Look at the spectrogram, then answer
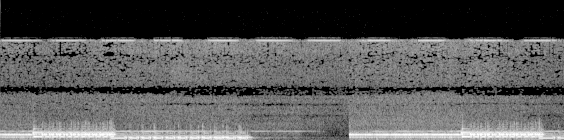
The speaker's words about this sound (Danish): der er den der sådan nærmest telefonen, eller nej, jeg vil sige modem agtige ringtone.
